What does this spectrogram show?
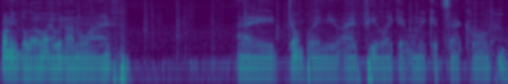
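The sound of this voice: A man speaks quietly at an extremely low pitch and a fairly quick pace. His tone is dark and mellow, his intonation monotone and flat.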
